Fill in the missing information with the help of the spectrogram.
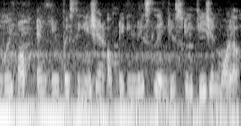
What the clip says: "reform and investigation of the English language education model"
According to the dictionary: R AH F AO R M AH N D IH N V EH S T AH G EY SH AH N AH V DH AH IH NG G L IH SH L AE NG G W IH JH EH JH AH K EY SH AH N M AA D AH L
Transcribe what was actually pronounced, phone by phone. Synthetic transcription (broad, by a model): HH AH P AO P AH N IH N V EH S T AH G EY SH AH N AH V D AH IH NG G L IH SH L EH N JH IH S EH JH AH K EY SH AH N M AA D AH L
